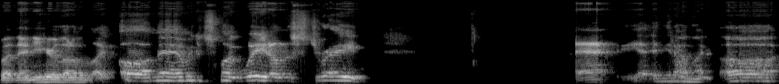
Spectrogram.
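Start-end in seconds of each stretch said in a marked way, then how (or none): 1.2-3.7 put-on very high-pitched, slow, drawn-out Australian accent. Speaker quoting Australians they have heard, in an Australian accent. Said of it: "when I hear an Australian accent".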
